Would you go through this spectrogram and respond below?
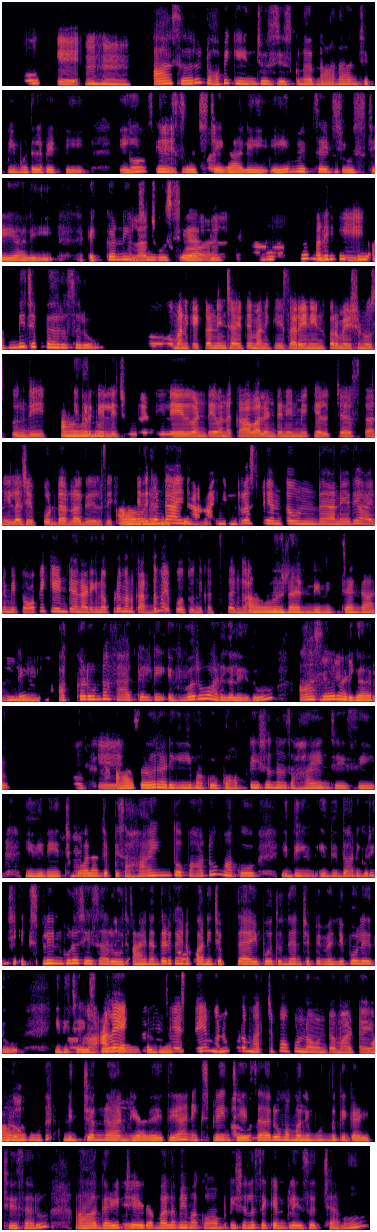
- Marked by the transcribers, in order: static; in English: "టాపిక్"; in English: "చూజ్"; in English: "సూపర్"; in English: "స్కిల్స్ యూజ్"; in English: "వెబ్‌సైట్స్ యూజ్"; in English: "యూజ్"; distorted speech; other background noise; in English: "హెల్ప్"; in English: "ఇంట్రెస్ట్"; in English: "టాపిక్"; in English: "ఫ్యాకల్టీ"; in English: "ఎక్స్‌ప్లేన్"; in English: "ఎక్స్‌ప్లేన్"; in English: "ఎక్స్‌ప్లేన్"; stressed: "నిజంగా"; in English: "ఎక్స్‌ప్లేన్"; in English: "గైడ్"; in English: "గైడ్"; in English: "కాంపిటీషన్‌లో సెకండ్"
- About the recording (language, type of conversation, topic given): Telugu, podcast, సరైన మార్గదర్శకుడిని గుర్తించడానికి మీరు ఏ అంశాలను పరిగణలోకి తీసుకుంటారు?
